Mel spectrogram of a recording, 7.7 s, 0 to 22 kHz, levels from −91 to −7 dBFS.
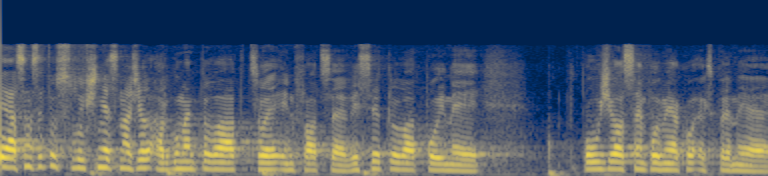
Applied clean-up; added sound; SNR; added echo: none; none; none; none.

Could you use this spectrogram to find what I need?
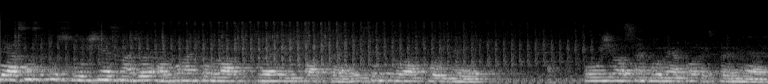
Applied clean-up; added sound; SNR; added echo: none; Truck; 19 dB; reverberation time 0.9 s.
